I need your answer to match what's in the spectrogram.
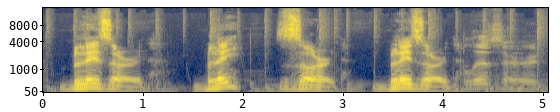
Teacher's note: blizzard is a two syllable word with the stress on the first syllable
